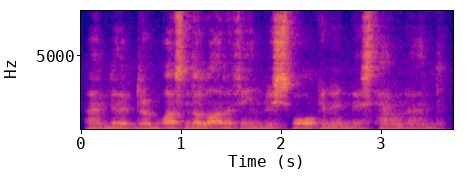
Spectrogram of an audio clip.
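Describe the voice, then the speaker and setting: A man's voice: fairly low pitch, level tone, moderate pace, dark tone. A middle-aged or older man with a Wexford Irish accent, chatting casually in an interview, hesitating and repeating his words as he goes. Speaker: interview guest, Irish language class organiser. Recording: roomy echo, distant from the mic.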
